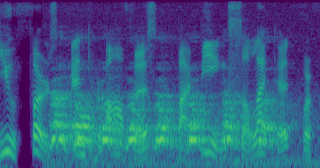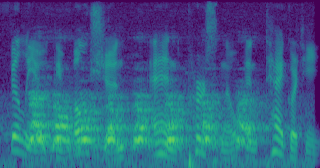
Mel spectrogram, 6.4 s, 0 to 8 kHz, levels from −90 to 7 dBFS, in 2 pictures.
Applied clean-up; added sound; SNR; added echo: none; Bark; -4 dB; none.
